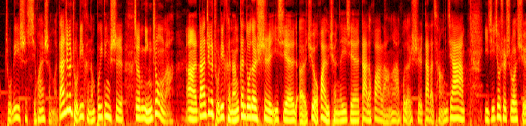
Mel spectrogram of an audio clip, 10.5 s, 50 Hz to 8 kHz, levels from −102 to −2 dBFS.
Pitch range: 145-195 Hz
